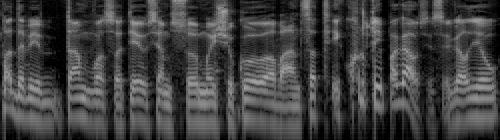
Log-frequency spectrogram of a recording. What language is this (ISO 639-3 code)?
lit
